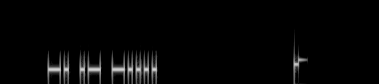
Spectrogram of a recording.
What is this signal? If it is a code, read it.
Morse code, heard as a keyed tone, about 30 wpm, 700 Hz. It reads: NA6
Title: Common Cut Numbers - 3-Digit 30wpm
